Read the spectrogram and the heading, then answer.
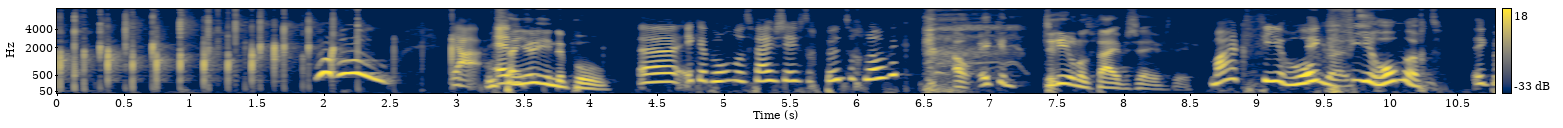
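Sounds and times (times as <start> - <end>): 
scattered clapping: 0.0 - 3.1
vocal whoop: 1.9 - 2.6
speech: 2.4 - 10.7
laughter: 6.5 - 7.3.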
